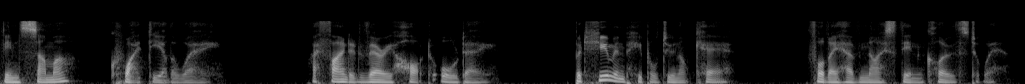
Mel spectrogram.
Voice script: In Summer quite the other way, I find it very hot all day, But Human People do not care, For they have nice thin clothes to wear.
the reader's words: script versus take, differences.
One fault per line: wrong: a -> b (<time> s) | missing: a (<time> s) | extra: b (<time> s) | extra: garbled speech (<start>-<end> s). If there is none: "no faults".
no faults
